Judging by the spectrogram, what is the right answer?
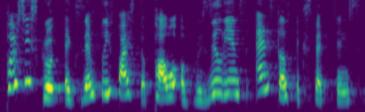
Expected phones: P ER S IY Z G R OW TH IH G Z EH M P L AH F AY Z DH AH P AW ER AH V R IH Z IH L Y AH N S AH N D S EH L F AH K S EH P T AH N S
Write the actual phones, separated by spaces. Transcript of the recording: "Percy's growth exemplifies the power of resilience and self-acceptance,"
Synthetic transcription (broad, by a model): P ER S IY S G R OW T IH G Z EH M P L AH F AY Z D AH P AW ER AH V R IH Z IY L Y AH N S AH N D S EH L F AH K S EH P T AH N S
